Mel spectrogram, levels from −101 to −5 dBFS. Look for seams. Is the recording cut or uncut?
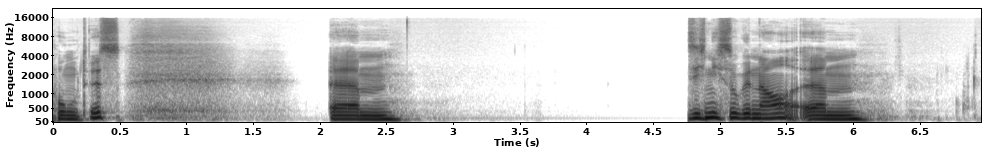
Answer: cut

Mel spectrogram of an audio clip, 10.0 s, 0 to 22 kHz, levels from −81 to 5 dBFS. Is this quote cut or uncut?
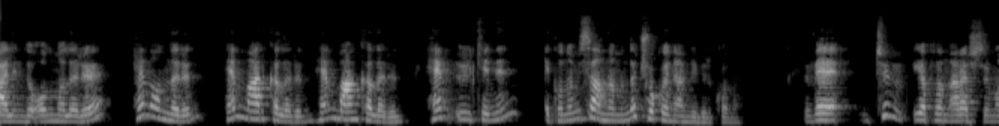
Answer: uncut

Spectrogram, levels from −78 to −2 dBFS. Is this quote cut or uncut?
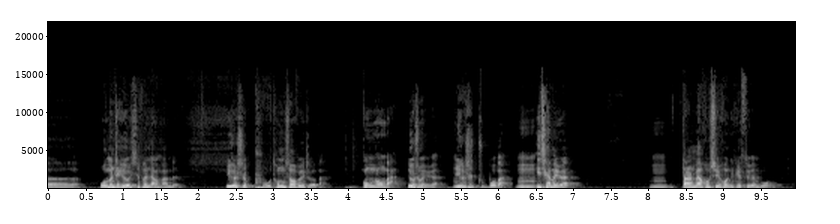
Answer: cut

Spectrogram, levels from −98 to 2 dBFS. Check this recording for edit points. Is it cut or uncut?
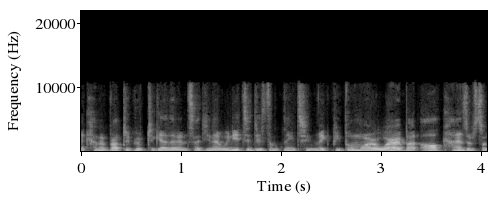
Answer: uncut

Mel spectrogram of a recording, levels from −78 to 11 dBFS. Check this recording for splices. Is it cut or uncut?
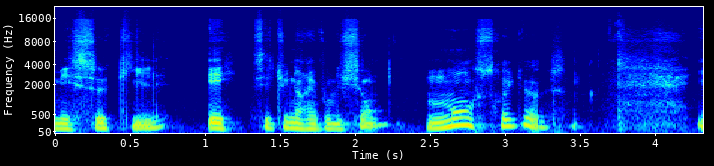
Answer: cut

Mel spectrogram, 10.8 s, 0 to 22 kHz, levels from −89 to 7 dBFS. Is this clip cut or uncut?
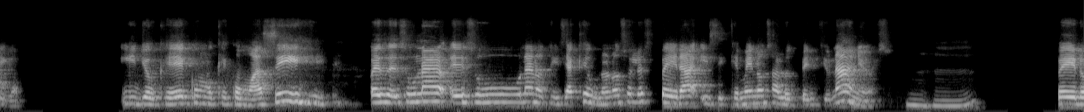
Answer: uncut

